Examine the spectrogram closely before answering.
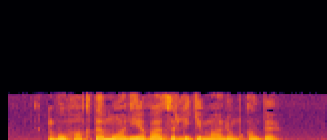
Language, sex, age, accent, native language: Uzbek, female, 12-17, Farg'ona, Uzbek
